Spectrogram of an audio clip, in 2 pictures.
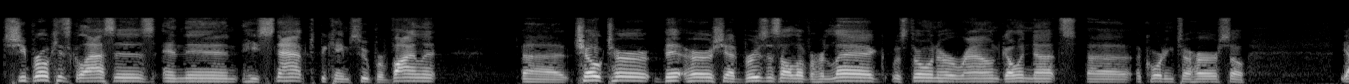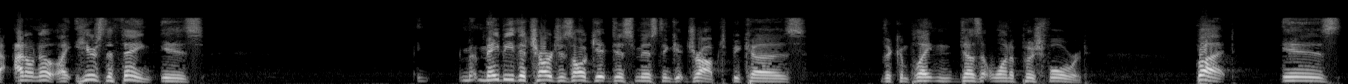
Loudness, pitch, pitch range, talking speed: -19 LUFS, 155 Hz, 140-170 Hz, 140 wpm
